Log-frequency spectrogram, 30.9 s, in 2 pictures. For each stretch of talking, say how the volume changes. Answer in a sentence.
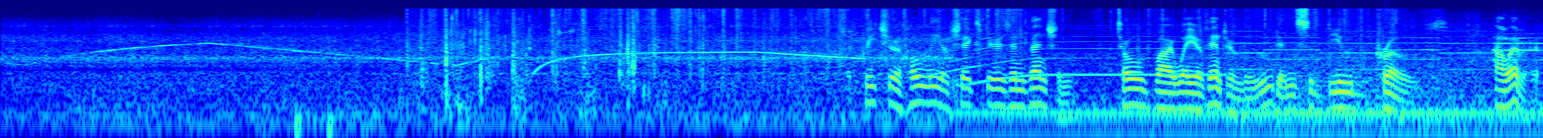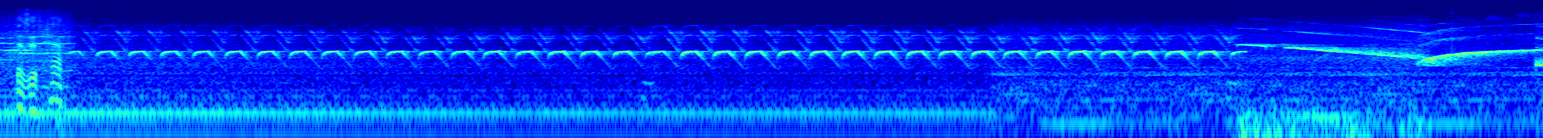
The talking can be heard from 8.4 to 16.1 s, at a steady volume.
